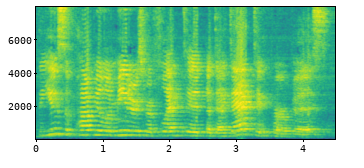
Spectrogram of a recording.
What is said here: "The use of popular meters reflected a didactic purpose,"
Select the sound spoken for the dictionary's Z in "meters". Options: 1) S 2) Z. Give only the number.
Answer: 2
